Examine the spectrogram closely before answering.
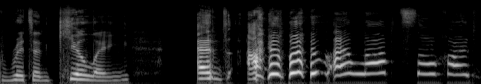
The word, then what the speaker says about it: kitten: Bro, did you know that in Danish, the word kitten, I think it's like pronounced like killing or something like that, but it's spelled like killing.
